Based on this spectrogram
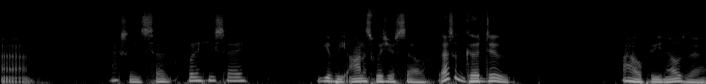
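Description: A man with an American accent speaks at a moderate pace and medium pitch, his tone dark, mellow and somewhat breathy, his intonation lively, with long, frequent pauses. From California. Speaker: podcast host. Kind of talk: casual monologue. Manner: halting.

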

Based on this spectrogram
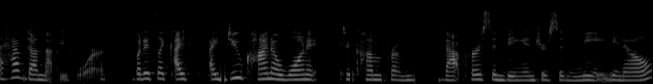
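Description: A woman speaks in a normal speaking voice at a fairly quick pace. Her pitch is fairly high, with ordinary variation. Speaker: teacher. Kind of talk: casual chat.

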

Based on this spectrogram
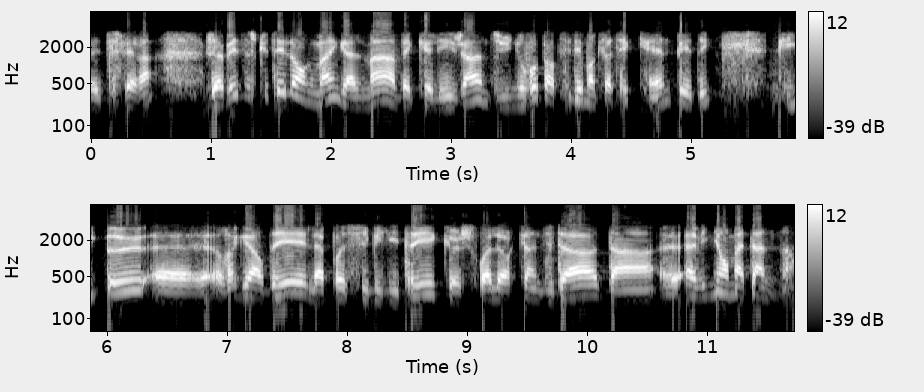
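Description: A man speaks at a fairly slow pace. The sound is dry and close with no echo, though background noise is noticeable. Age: 50s. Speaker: regional politician. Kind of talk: interview. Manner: halting.

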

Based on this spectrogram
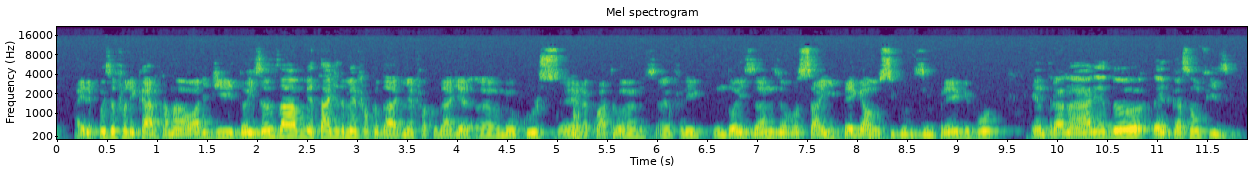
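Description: A man with a fairly high pitch talks with hardly any pauses and ordinary pitch variation. There is noticeable background noise. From Paraná interior, Brazil. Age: 30s. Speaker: personal trainer and football referee. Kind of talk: casual interview chat. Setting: podcast studio, live stream.

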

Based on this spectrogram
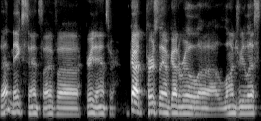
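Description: The text is read in a natural reading voice.

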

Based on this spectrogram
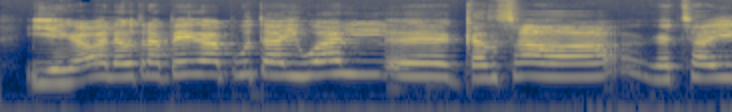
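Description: A woman speaks at a moderate pace with lively intonation. Noticeable background noise and audible room echo fill the recording. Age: 30s. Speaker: podcast co-host. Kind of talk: casual chat.

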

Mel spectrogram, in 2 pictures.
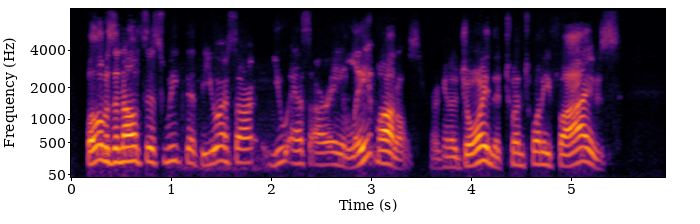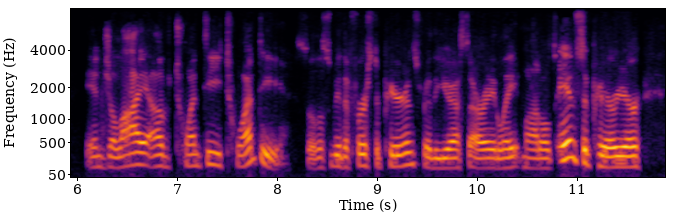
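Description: A man with an American accent has an ordinary speaking voice and a fairly high pitch. He talks at a moderate pace with lively intonation. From Chisholm, northern Minnesota. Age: 40s. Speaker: podcast host. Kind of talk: casual chat.

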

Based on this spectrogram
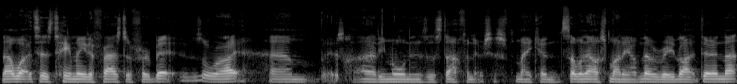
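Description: With a southern English accent, a man of medium pitch speaks at a very fast pace in a flat monotone, hardly pausing at all. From southern England, Brighton. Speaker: personal trainer. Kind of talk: casual chat.

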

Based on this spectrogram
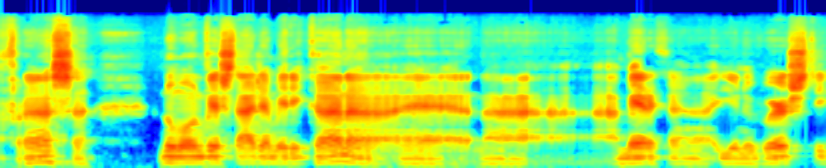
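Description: A bright, sharp tone with fairly even intonation at a very slow pace, on a very clean recording with a silent background. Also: man. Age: 50s. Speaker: business executive. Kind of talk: interview.

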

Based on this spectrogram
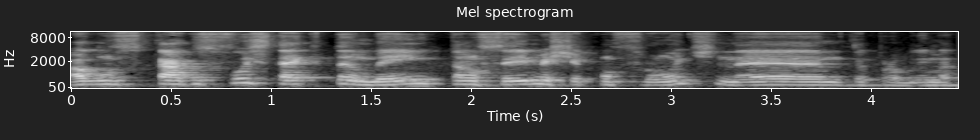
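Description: An ordinary speaking voice from a man, fairly high in pitch with ordinary pitch variation, at a fairly slow pace. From Brazil, Salvador, Bahia. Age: 20s. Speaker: back-end developer. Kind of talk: panel discussion.

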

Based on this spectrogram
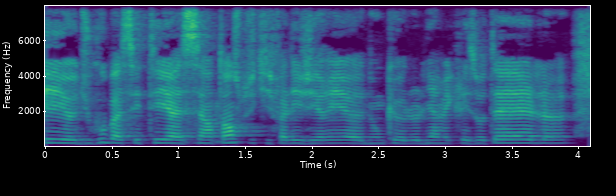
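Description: A woman speaks at a medium pitch in monotone, flat intonation. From central France (Haute-Loire, Puy-de-Dôme). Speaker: events sales assistant. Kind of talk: interview. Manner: hesitant, many fillers.

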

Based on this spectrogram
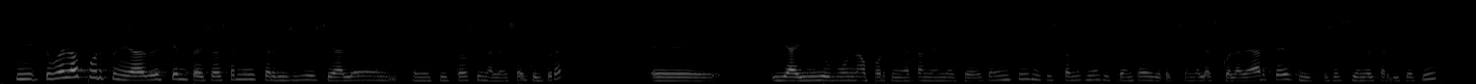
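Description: A woman with a dark, mellow tone talks at a fairly quick pace with ordinary pitch variation. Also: medium pitch for a woman. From Mexico, Sinaloa. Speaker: UX designer. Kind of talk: interview.

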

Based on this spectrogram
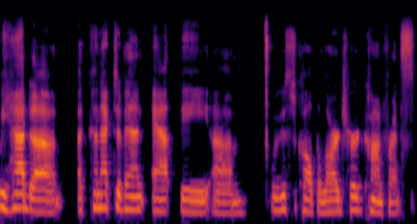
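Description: A woman with an American accent, very deep and low in pitch, with ordinary pitch variation and a moderate pace, recorded dry and close with no echo against a quiet background. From Minnesota, US Midwest. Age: 60s. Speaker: dairy industry women's network leader. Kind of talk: interview.

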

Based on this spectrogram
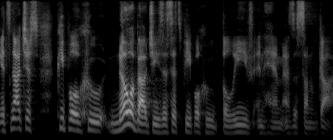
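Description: With an American accent, a man talks at a moderate pace in an unremarkable speaking voice over a quiet background. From Washington state, US. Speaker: youth pastor. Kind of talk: sermon.

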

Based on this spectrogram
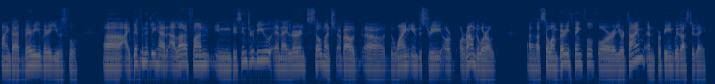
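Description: This man speaks with a Spanish accent at a moderate pace. His pitch is medium, with ordinary variation. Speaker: radio host. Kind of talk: interview.

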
